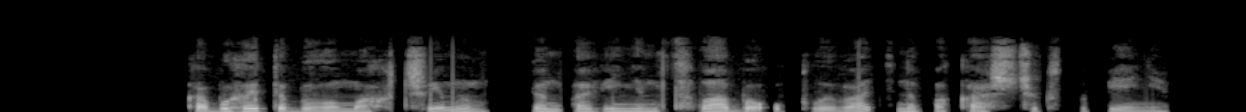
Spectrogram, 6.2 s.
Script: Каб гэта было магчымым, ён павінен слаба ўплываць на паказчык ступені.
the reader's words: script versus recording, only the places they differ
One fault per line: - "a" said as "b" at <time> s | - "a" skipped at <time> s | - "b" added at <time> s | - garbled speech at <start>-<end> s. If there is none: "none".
none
